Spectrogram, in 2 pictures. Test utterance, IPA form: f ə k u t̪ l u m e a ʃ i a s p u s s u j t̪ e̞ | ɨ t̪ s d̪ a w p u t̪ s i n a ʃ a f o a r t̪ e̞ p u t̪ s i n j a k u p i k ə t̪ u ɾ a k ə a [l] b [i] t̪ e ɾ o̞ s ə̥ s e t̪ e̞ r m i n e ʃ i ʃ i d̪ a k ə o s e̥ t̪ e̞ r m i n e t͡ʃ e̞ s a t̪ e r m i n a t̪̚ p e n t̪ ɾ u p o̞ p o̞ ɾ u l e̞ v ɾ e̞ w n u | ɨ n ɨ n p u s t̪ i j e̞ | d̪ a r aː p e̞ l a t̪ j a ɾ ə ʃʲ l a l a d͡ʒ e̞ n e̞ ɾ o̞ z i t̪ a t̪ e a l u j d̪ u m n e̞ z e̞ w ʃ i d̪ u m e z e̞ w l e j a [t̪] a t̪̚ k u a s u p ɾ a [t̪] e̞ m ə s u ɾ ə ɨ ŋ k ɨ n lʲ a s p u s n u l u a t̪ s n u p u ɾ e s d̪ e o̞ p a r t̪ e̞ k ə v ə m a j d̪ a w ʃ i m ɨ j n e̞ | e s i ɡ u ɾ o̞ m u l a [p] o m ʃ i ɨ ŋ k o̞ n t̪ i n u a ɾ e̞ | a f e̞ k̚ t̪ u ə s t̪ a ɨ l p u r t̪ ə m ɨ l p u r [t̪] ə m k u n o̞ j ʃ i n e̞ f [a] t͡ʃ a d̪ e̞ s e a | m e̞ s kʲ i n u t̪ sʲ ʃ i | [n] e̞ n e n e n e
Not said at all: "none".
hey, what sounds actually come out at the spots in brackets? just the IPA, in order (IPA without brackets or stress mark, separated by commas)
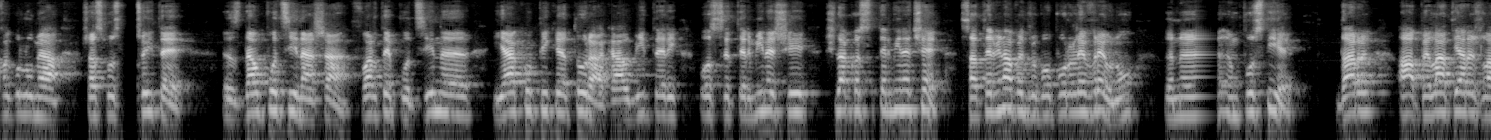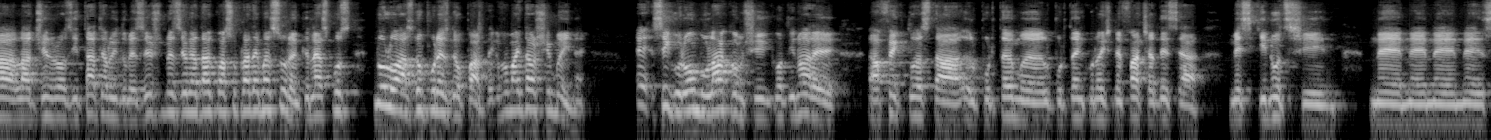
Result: l, i, d̪, d̪, k, t̪, a, n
